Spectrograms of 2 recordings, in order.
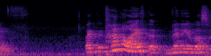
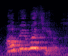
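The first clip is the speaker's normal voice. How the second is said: much higher and louder, lifting on with; emphatic promise; 12 semitones higher, 7 dB louder than usual. Acted. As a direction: repeat the promise with big emphasis. God repeats promise louder.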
